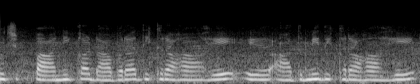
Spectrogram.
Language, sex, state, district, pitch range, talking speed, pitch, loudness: Hindi, female, Chhattisgarh, Bastar, 205-240 Hz, 170 wpm, 225 Hz, -15 LUFS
